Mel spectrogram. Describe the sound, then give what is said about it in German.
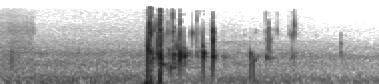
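A short burst of watery splashing and bubbling as a microphone is lowered into the Spree river, followed by a few fainter drips and gurgles trailing off, with no talking. “ja, man kann auf jeden Fall so ein Blubbern irgendwie erahnen, ne?”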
